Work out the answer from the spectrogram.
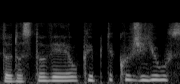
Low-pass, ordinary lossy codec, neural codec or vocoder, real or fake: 7.2 kHz; MP3, 64 kbps; codec, 16 kHz in and 24 kHz out, 0.8 kbps, FocalCodec, streaming, 65536 codes; fake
